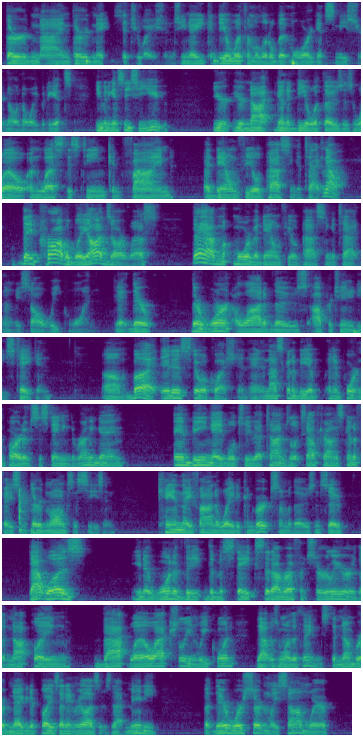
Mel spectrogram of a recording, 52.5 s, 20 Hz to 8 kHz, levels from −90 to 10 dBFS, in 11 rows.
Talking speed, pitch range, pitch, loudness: 195 wpm, 100-120 Hz, 110 Hz, -20 LUFS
